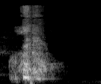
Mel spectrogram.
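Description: A single sharp sneeze bursts out, loud and breathy, lasting about half a second before quiet returns. No one talks over it.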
